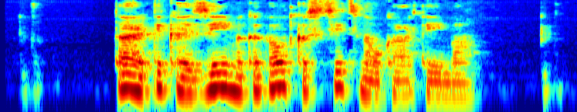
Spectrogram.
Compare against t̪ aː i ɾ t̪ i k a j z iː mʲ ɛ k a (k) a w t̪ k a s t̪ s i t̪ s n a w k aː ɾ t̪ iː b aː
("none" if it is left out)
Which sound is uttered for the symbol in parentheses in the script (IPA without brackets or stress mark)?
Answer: k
